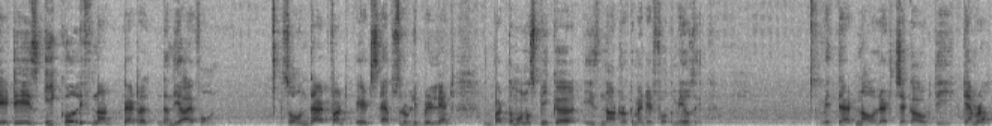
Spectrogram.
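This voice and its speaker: Amid noticeable background noise, a man talks at a moderate pace, leaving long, frequent pauses. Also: medium pitch for a man, ordinary pitch variation. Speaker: tech reviewer. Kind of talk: product review. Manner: hesitant with frequent fillers.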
